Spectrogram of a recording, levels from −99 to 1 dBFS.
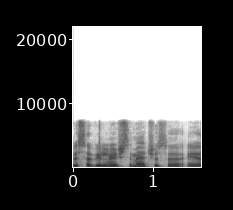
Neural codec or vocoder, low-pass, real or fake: none; 7.2 kHz; real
